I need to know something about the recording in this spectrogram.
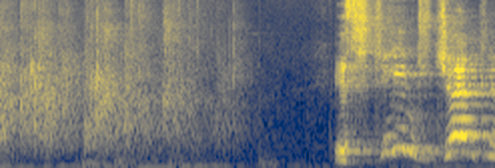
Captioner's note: applause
